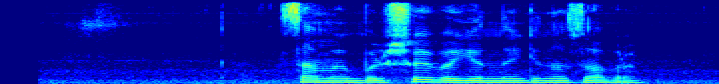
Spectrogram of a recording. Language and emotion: Russian, neutral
